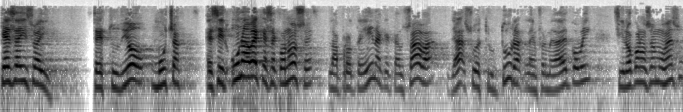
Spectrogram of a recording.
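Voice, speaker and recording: With a Cuban accent, a man talks at a fairly quick pace in a high pitch with ordinary pitch variation. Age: young. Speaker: researcher. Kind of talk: Q&A answer; lecture. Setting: seminar with audience. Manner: fast; hesitant.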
